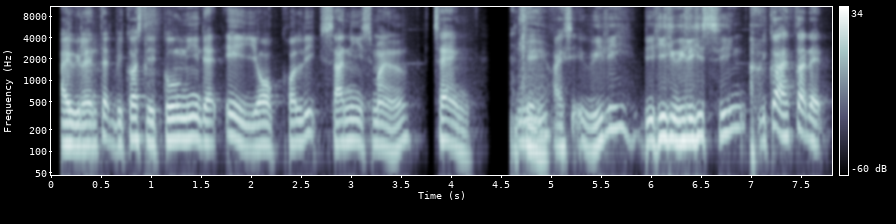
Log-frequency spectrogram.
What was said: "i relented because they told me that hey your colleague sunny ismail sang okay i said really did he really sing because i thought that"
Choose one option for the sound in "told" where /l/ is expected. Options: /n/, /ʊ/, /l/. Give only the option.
/l/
